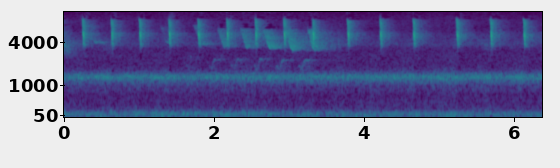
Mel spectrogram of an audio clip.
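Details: Periodical cicadas, newly emerged in 2021 after 17 years, hold a level droning chorus. High bird chirps sweep downward at steady intervals, with a few fainter, lower bird notes in the middle.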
